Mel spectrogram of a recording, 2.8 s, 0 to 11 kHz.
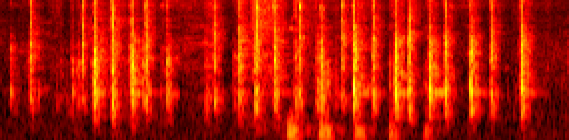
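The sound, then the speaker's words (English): Rapid, clacky keystrokes from a vintage buckling-spring computer keyboard with Japanese keys, from around 1992, typed in an irregular burst of crisp, sharp clicks with a few heavier thocks mixed in. “This is my daily driver forever, just so I can have more Meta keys.”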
